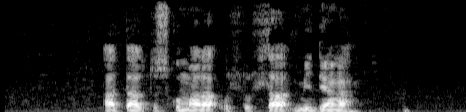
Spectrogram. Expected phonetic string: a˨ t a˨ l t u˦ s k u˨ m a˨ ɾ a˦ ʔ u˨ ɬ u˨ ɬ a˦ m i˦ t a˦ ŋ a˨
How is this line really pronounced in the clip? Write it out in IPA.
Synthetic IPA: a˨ t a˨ l t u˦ s k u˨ m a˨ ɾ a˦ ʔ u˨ ɬ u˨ ɬ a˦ m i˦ d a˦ ŋ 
